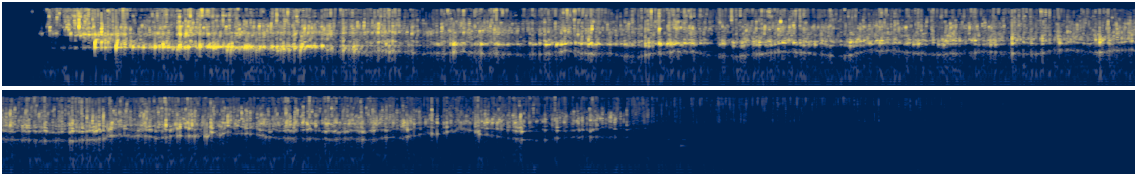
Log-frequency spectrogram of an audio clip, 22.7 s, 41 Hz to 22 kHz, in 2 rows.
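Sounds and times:
water pouring into a glass: 0.4s - 17.7s.

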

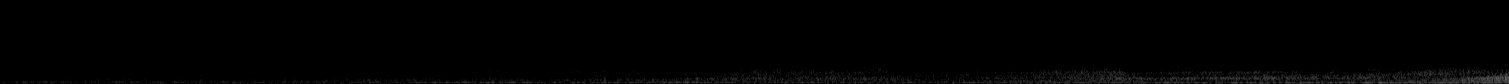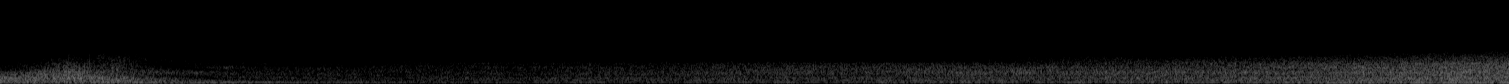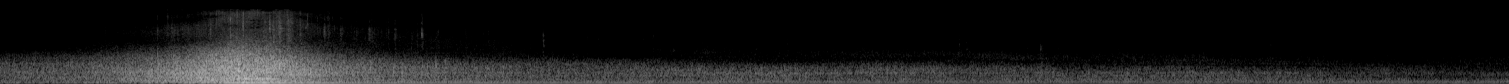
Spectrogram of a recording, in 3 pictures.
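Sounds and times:
car driving by on asphalt road: 27.1s - 45.2s.

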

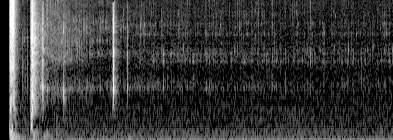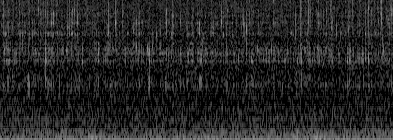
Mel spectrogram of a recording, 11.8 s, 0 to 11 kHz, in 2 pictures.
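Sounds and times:
soda can opening: 0.1s - 1.9s.

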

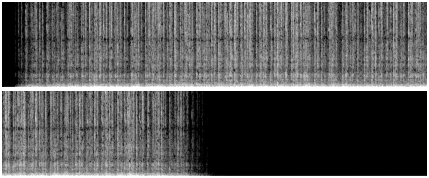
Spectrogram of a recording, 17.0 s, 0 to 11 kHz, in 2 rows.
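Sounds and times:
cruiser motorcycle engine idling: 0.3s - 12.6s.

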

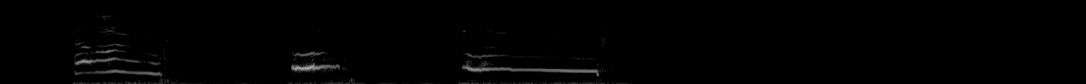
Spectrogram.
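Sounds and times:
cat meowing softly: 0.8s - 1.8s, 2.9s - 3.6s, 4.6s - 6.2s.

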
